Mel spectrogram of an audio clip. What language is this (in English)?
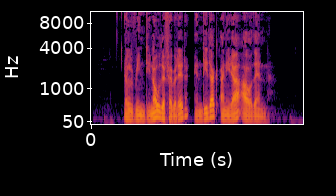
Catalan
